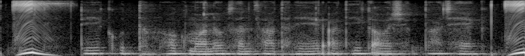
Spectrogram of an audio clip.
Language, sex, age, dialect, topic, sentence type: Magahi, male, 18-24, Northeastern/Surjapuri, banking, statement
